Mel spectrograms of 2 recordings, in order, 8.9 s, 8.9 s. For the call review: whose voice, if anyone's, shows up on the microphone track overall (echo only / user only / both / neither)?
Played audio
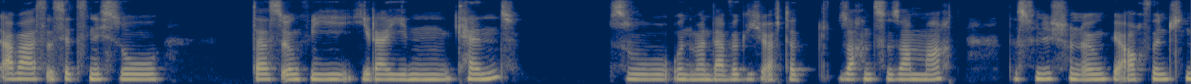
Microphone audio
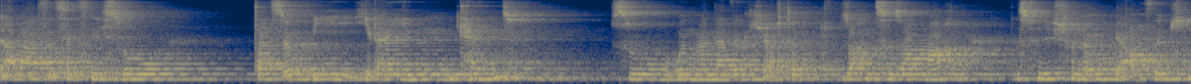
echo only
